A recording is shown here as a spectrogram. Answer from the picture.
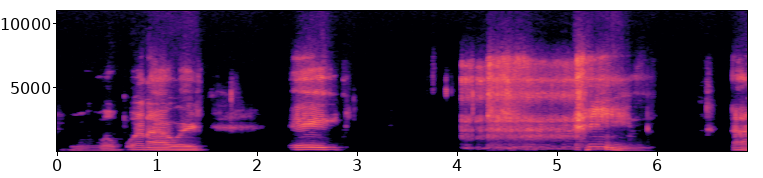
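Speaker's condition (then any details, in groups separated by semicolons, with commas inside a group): Stutter from brain injury; mild cerebral palsy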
